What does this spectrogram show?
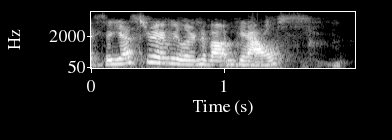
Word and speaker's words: Gauss: Okay, so yesterday we learned about Gauss. Remember Gauss rhymes with mouse?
